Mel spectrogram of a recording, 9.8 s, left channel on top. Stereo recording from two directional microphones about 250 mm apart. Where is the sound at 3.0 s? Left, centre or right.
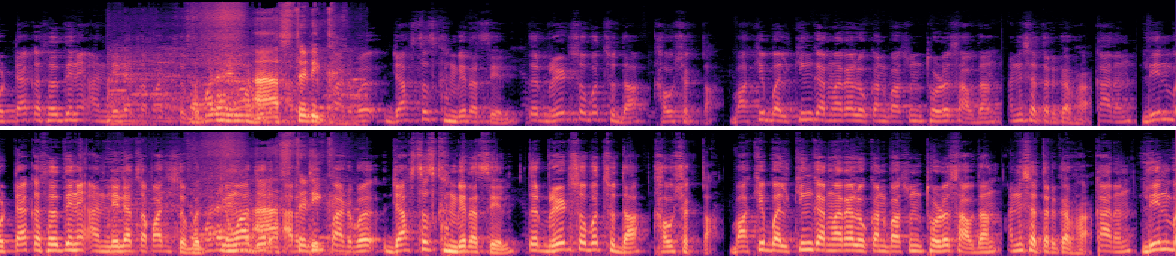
Right.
